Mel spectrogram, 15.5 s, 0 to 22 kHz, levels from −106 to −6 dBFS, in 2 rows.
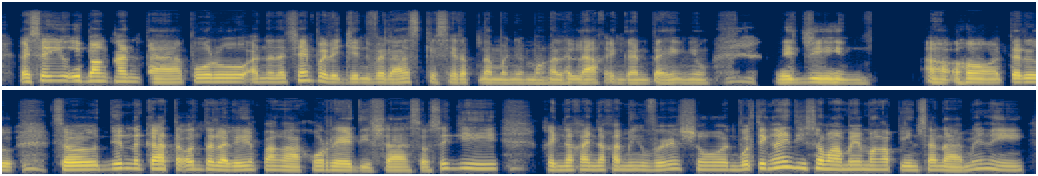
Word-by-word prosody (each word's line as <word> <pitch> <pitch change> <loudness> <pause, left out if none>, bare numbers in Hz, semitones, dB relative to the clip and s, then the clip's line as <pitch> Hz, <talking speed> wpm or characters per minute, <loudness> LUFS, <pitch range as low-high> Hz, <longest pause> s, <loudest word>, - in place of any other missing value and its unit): Kasi 180 +5 +3
'yung 175 - +1
ibang 170 -1 +6
kanta 145 -6 0
puro 145 0 +3
ano 135 0 -4
na 135 - -1
siyempre 185 -3 +1
Regine 125 0 -3
Velasquez 125 +1 -3
hirap 120 -1 -3
naman 115 -1 -4
'yung 110 -1 -8
mga 110 +2 -5
lalaking 115 -1 -1
kantahin 110 +1 -3
'yung - - -17 0.5
Regine. 120 -3 -1 0.4
Oo 120 0 +1
true, 135 0 +2 0.3
so 150 +1 +7
'yun, 190 +3 +1
nagkataon 175 -3 +2
talaga 145 -4 +4
'yung 150 +2 0
Pangako 130 0 -1
ready 125 -3 +1
siya, 120 +2 -1
so, 120 0 -6
sige 185 +4 -4 0.3
kanya-kanya 145 +1 0
kaming 145 -1 -3
version 150 -1 -2
buti 175 +5 +2
nga 210 - +3
hindi 215 -5 -1
sumama 165 -4 +3
'yung 160 -1 -1
mga 155 0 -2
pinsan 140 0 -2
namin, 155 +11 -4
eh, 140 -5 -4
140 Hz, 160 wpm, -23 LUFS, 120-160 Hz, 0.5 s, so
